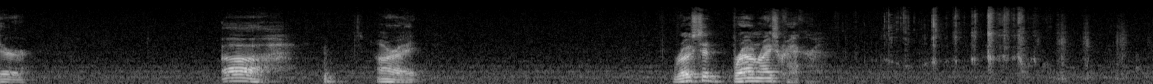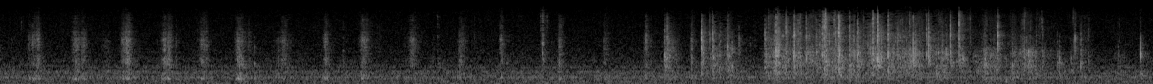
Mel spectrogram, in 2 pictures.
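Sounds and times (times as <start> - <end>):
rice cracker crunching: 8.7 - 23.0
plastic snack bag crinkling: 17.0 - 23.0.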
